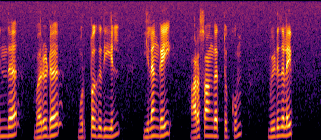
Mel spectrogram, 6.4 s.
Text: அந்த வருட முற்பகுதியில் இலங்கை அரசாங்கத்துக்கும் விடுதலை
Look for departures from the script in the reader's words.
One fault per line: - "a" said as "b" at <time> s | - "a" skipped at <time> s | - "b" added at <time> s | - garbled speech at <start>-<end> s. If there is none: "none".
- "அந்த" said as "இந்த" at 0.0 s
